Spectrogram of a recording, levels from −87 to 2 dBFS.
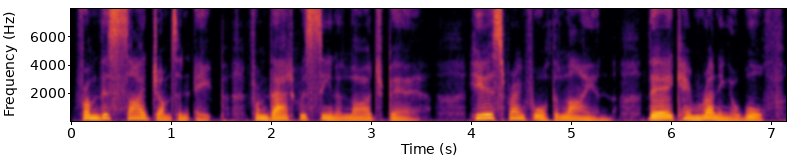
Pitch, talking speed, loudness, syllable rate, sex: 195 Hz, 195 wpm, -17 LUFS, 4.8 syllables/s, female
